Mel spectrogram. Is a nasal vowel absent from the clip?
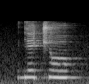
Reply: no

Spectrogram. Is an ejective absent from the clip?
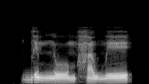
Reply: yes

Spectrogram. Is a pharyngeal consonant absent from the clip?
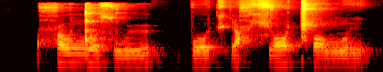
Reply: no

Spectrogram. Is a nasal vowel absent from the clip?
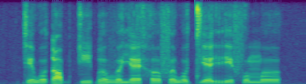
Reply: yes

